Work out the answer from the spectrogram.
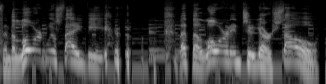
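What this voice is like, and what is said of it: Country televangelist-style accent. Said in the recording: “My country accent kind of sounds like one of those televangelists”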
